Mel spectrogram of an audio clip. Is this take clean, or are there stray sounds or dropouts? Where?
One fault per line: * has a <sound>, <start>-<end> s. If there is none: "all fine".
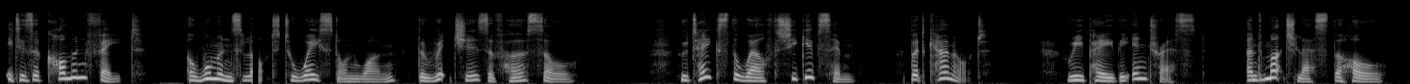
* has a dropout, 2.5-2.6 s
